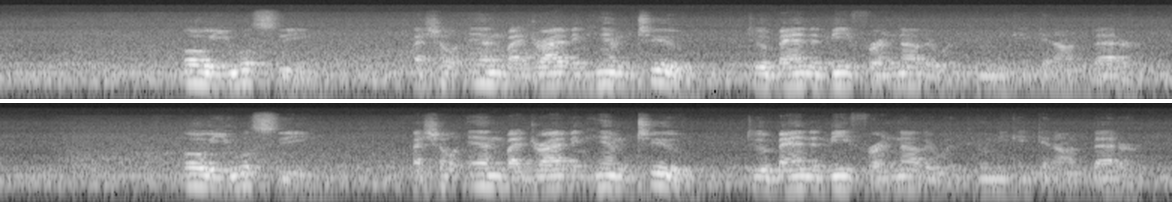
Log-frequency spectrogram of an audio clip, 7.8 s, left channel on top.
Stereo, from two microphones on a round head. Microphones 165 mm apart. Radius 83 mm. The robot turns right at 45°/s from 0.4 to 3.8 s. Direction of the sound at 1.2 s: 175° right.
